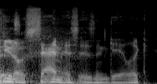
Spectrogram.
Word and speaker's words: Samus: Has it always been a thing in Metroid where like Seamus? Is it Seamus or Samus? – Samus. – Samus? – Seamus. – Well, that's how it's spelled. – Samus. No, it's not. Seamus has an E.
